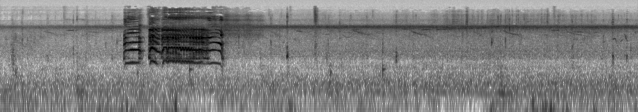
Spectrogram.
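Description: A rooster crowing once, about two seconds in: a short first note, then a long drawn-out call, about a second and a half in all. A steady high-pitched hum runs underneath.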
